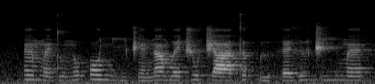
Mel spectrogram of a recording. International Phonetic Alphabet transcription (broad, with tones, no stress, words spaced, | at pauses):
ɛ̃˧mɛ̃˨tu˨ no˦kɔ˦ɲiː˨t͡ʃɛ̃˨ nã˦ bɛ˧t͡ʃo˦t͡ʃaː˧ tə˦ k͡pɨ˨ hɛ˧zɨ˦d͡ʒiː˦mɛ̃˦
